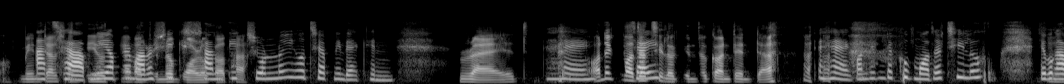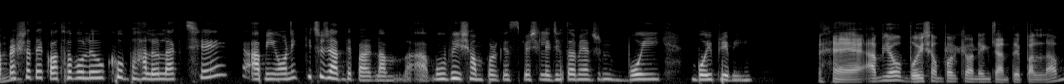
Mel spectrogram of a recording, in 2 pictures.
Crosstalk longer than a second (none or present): present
